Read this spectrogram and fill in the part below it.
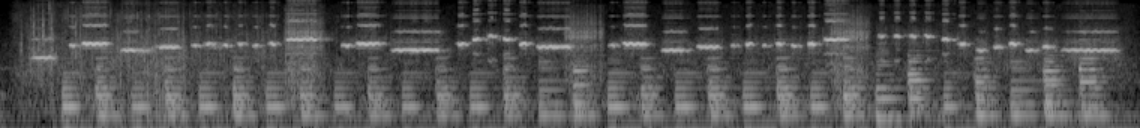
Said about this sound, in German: Und sicherlich habt ihr Mickey Mouse auch schon mal im Vorspann neuerer Animationsfilme pfeifend am Steuer eines Boots gesehen.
